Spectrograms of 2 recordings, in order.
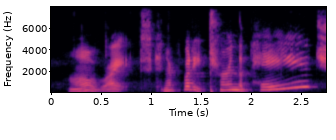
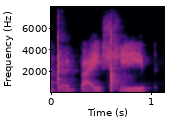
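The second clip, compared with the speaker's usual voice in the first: ordinary talk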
